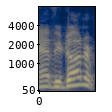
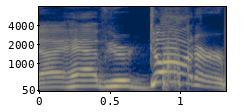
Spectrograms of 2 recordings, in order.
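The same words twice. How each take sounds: First: It is said quickly and run together. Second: It is said slowly with every word enunciated. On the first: The joke stays hidden. The speaker calls it right. "We would say it very quickly" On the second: The joke is obvious. The speaker calls it wrong. "he said it so slow and, and really enunciated"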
